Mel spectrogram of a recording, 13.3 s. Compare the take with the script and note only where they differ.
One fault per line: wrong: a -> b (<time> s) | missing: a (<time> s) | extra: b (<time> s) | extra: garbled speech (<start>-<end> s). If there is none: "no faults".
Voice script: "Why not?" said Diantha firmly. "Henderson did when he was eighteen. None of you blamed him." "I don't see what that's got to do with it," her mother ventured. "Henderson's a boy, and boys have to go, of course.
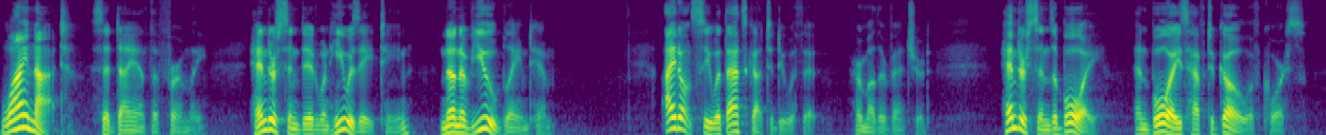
no faults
